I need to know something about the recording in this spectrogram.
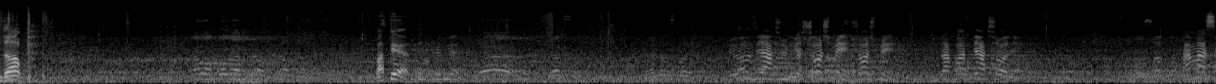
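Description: Judo fighters scuffle and thud on a mat.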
